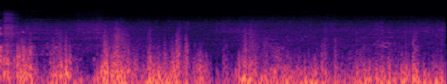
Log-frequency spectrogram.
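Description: Wind buffeting the microphone: a loud, gusting low rumble that rises and falls unevenly.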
